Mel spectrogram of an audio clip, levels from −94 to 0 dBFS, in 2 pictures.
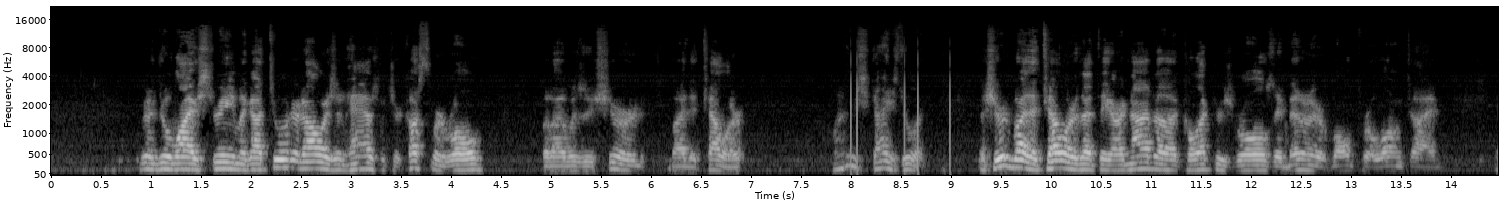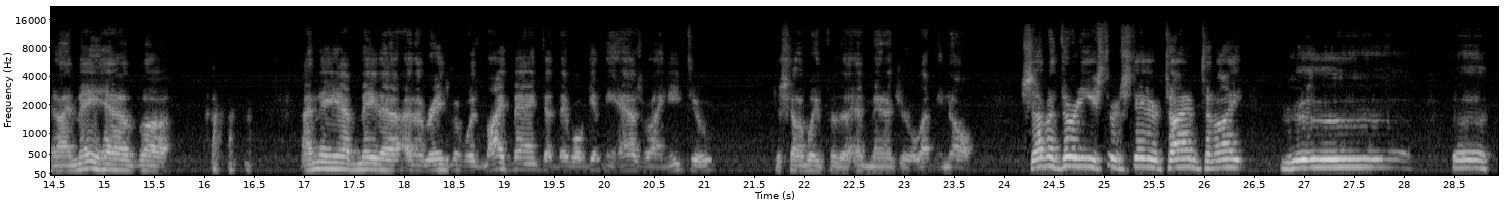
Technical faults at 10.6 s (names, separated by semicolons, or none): none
